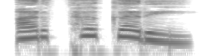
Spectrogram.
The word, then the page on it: ಅರ್ಥಕರಿ: arthakari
